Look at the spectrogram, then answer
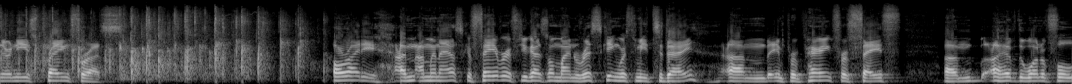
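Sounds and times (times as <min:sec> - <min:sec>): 
speech: 0:00.0 - 0:01.4, 0:03.3 - 0:10.7
audience applause: 0:00.0 - 0:03.4.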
